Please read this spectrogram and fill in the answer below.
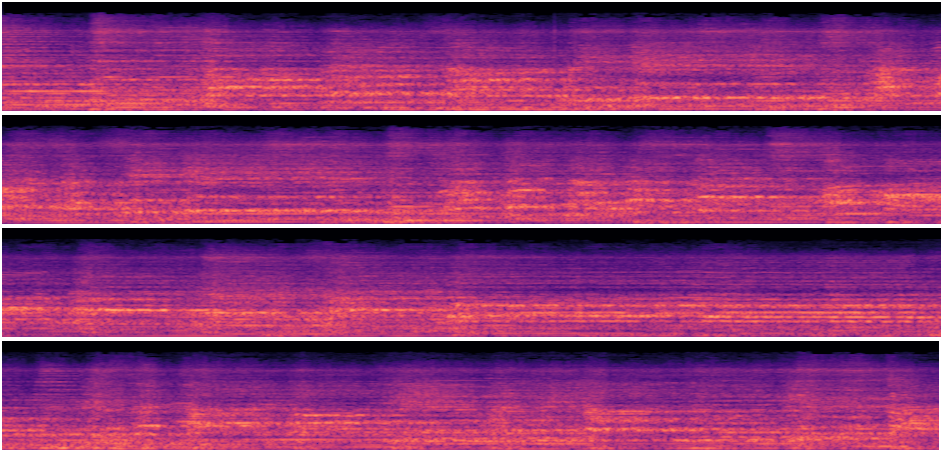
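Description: Large church choir singing a Christmas cantata number over loud instrumental backing, without a break.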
